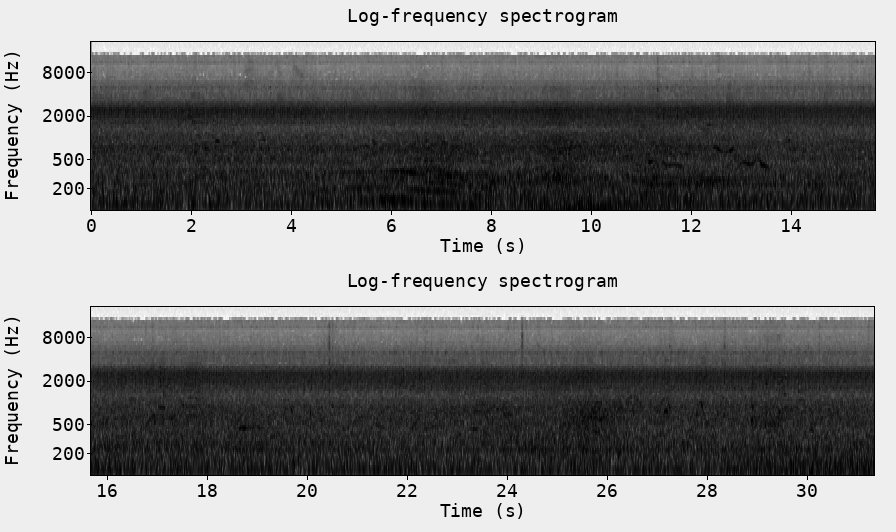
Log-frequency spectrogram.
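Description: Steady low engine-like rumble, like a vehicle idling nearby, with faint indistinct voices over it.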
